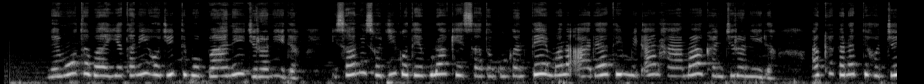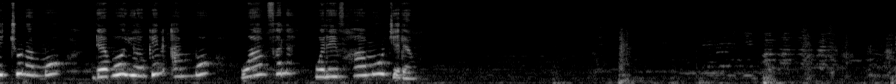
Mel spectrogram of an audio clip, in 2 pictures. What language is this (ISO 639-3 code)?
orm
